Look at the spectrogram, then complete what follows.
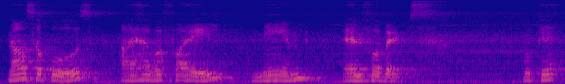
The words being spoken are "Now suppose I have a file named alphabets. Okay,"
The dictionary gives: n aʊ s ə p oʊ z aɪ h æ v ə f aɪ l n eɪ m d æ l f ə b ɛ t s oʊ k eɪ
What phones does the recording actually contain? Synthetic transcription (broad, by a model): n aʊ s ə p oʊ z aɪ h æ v ə f aɪ l n eɪ m d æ l f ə b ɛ t s oʊ k eɪ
